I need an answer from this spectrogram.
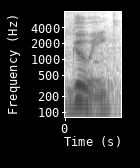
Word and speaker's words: GUI: of stem to steam often pronounced gooey GUI is short for what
